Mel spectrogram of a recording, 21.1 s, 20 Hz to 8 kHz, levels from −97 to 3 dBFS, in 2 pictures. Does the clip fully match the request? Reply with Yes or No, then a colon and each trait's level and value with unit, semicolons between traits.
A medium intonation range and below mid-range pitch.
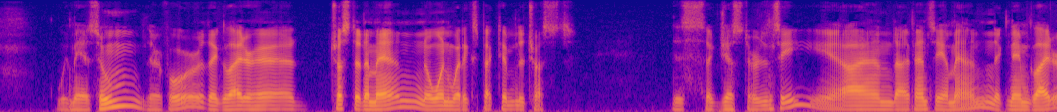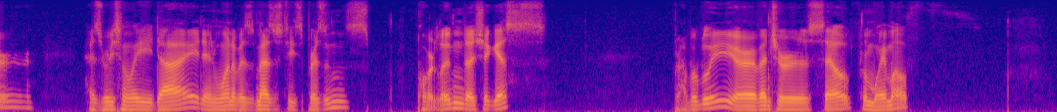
No: narrow, 2.2 semitones; low, 100 Hz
